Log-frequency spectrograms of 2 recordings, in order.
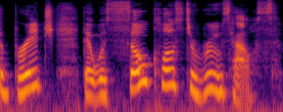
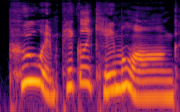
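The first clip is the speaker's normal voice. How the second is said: usual speaking voice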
